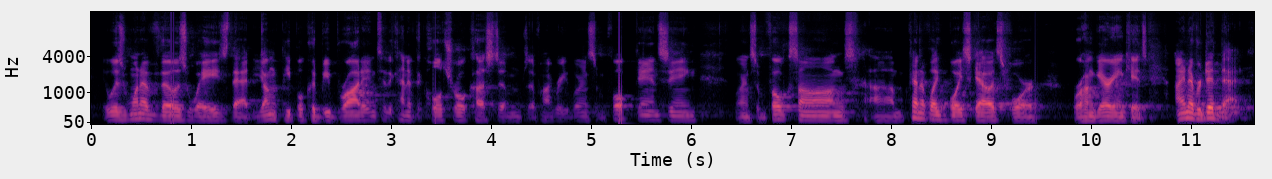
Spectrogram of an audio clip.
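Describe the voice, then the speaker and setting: A man's voice: low-pitched, moderate pace. A man from the United States, a guest speaker, talking in a reflective, hesitant way with many fillers and restarts in a public interview. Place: public hall. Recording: long reverb of a large room.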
